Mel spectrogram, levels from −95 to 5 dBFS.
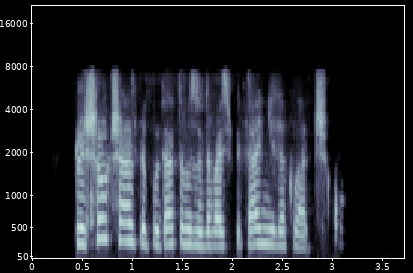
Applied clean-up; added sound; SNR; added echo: neural mask model Resemble Enhance denoiser.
